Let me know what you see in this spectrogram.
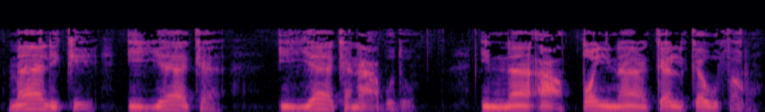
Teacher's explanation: کاف رو نازک از زبان کوچک ادا بکنیم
